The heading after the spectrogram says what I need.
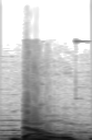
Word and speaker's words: Tao: It's like Dao, like... It doesn't start with a D.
